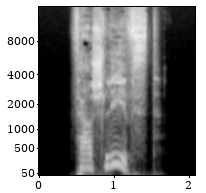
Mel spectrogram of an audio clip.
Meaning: second-person singular present of verschlafen
- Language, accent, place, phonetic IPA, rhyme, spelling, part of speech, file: German, Germany, Berlin, [fɛɐ̯ˈʃliːfst], -iːfst, verschliefst, verb, De-verschliefst.ogg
